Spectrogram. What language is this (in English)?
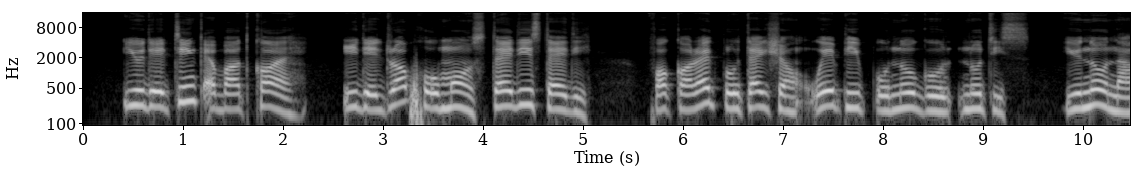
Nigerian Pidgin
